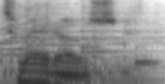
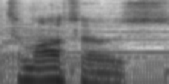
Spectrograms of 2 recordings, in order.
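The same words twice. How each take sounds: First: It is said with an American pronunciation. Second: It is said with a non-American pronunciation.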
